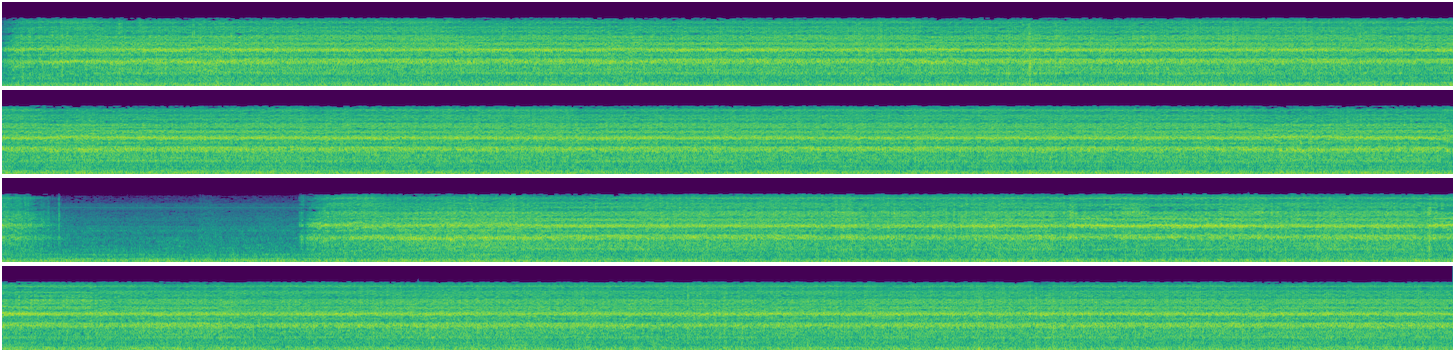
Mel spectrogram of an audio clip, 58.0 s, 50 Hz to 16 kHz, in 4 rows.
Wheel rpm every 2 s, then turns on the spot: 130, 160, 160, 160, 160, 160, 160, 160, 160, 160, 160, 160, 160, 160, 80, 0, 130, 160, 160, 160, 160, 160, 160, 160, 160, 160, 160, 160, 160.
none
